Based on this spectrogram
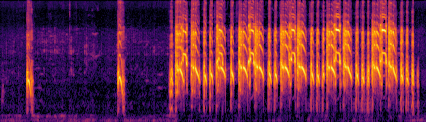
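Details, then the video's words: Grey francolin opening with two isolated harsh notes, then breaking into a loud, rapid, continuous series of ringing, squealing phrases repeated for about five seconds. "irani teetar ki awaz,irani teetar voice,grey francolin"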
